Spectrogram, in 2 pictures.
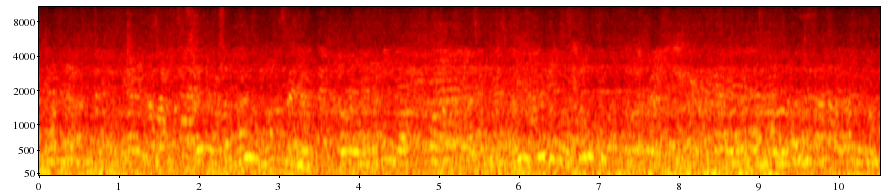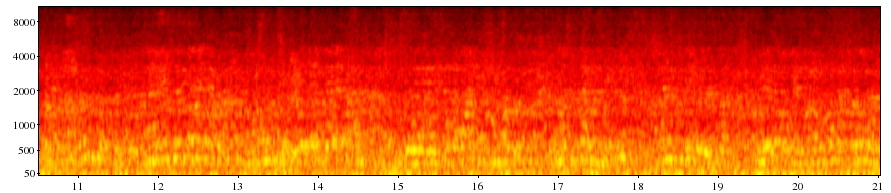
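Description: Many footsteps shuffle and tap on a hard floor.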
